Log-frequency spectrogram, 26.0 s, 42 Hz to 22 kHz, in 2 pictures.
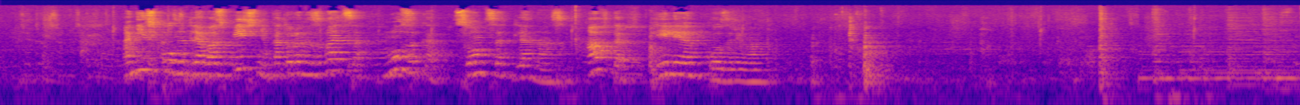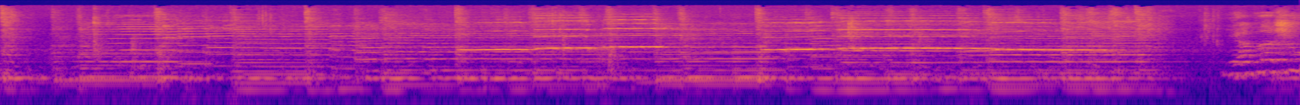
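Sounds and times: acoustic guitar chords: 11.4s - 25.0s
violin melody: 11.6s - 24.9s.

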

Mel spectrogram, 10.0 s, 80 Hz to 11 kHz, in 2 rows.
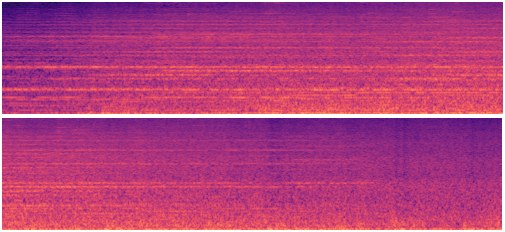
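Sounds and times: held musical notes: 0.0s - 8.8s.

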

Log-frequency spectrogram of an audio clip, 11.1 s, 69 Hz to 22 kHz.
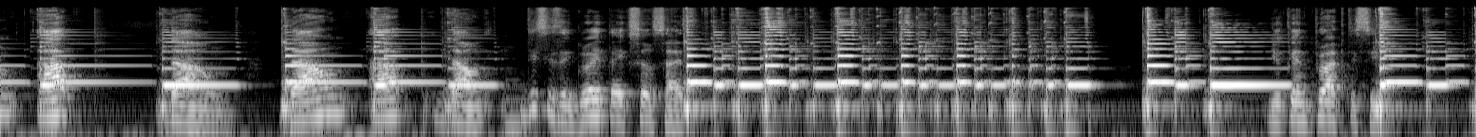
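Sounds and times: jazz guitar fast trill: 0.0s - 11.0s.

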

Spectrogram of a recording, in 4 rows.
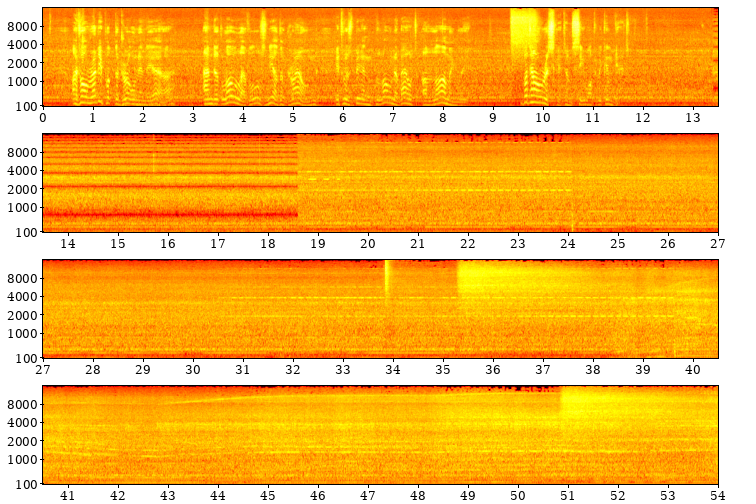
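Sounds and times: train diesel engines idling: 0.0s - 54.0s
train engines revving: 0.0s - 54.0s.

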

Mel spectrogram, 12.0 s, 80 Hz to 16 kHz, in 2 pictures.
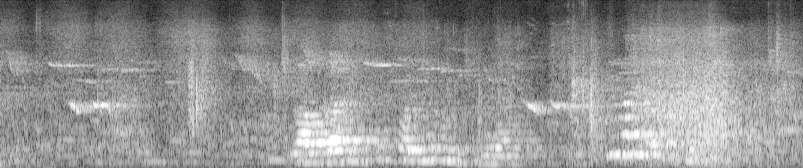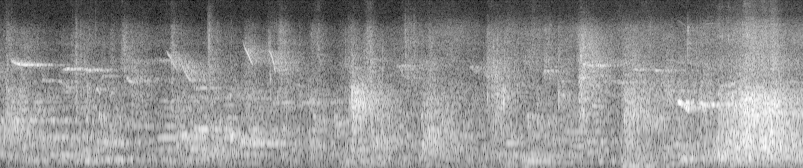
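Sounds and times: faint bird chirps: 0.0s - 4.4s
footsteps scuffing on concrete: 0.1s - 11.4s.

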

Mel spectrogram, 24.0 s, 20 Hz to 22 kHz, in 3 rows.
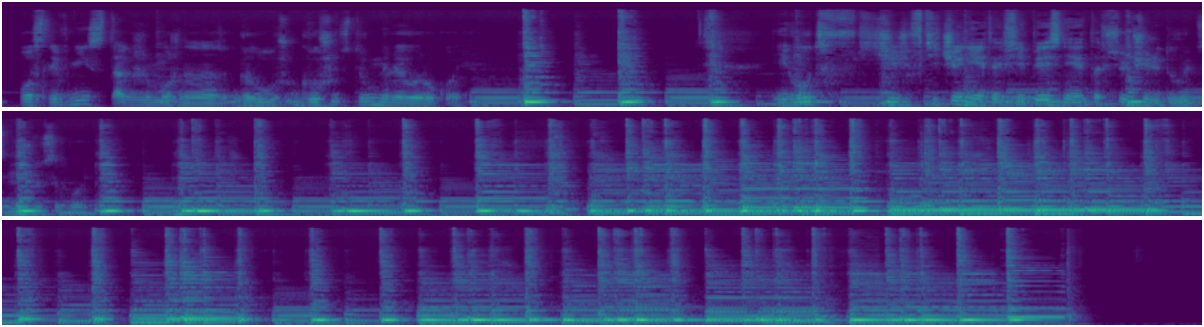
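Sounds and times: classical guitar strumming: 0.9s - 23.2s
hand damping guitar strings: 3.1s - 23.2s.

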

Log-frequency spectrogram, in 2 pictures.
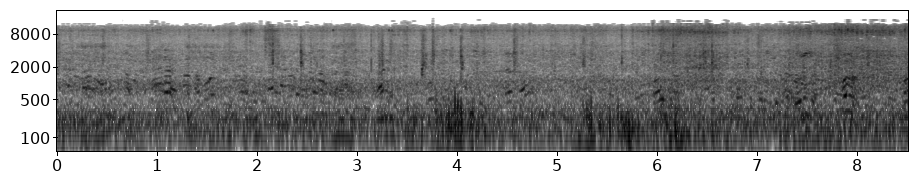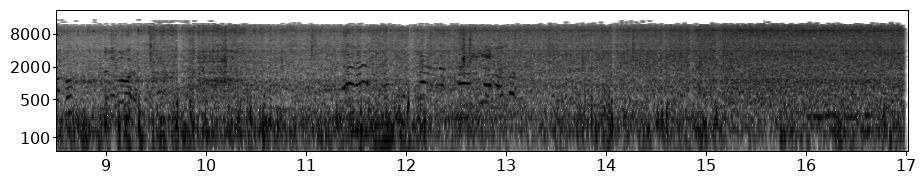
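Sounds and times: motorcycles passing: 0.0s - 17.0s
people's voices: 0.0s - 17.0s
wind buffeting microphone: 0.0s - 17.0s.

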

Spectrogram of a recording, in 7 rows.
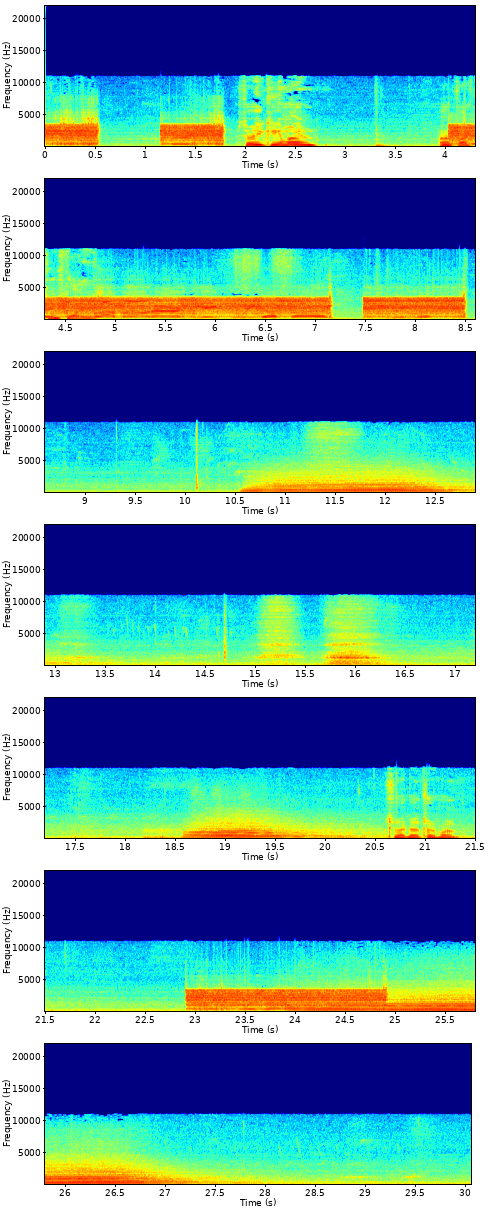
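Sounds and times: scanner radio transmission: 0.0s - 2.0s, 4.0s - 8.6s, 22.9s - 25.0s
locomotive air horn blast: 10.5s - 13.7s, 18.6s - 20.4s, 22.9s - 28.1s.

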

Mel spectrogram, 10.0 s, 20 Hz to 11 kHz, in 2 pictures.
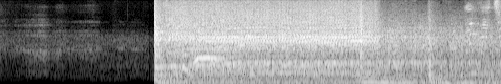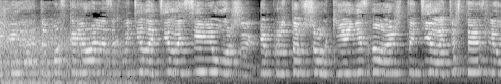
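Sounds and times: horror music sting: 1.6s - 6.8s.

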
